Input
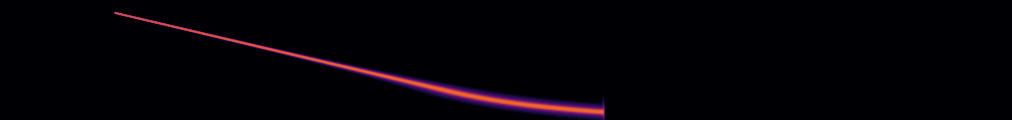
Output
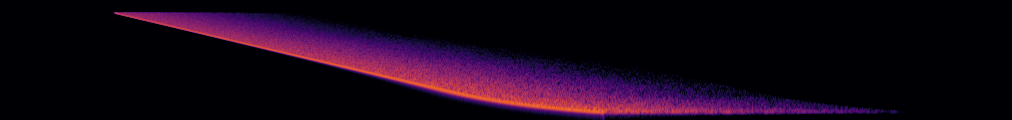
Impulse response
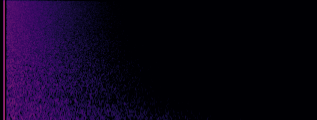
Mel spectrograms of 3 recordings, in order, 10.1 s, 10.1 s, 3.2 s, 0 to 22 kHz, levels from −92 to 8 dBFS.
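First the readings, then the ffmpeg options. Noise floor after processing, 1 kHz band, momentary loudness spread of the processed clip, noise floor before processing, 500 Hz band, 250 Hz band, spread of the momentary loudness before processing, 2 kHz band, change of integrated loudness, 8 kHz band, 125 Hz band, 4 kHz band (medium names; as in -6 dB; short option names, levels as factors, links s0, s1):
under -85 dBFS, -1.0 dB, 14 LU, under -85 dBFS, -0.5 dB, -0.5 dB, 5 LU, -1.0 dB, -2.5 dB, -4.0 dB, no reading, -2.5 dB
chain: -filter_complex "[0:a]highshelf=f=5400:g=-4.5[s0];[1:a]atrim=start_sample=2205[s1];[s0][s1]afir=irnorm=-1:irlink=0"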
